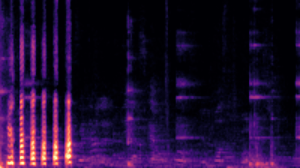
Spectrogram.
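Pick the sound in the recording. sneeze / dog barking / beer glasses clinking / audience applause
beer glasses clinking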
